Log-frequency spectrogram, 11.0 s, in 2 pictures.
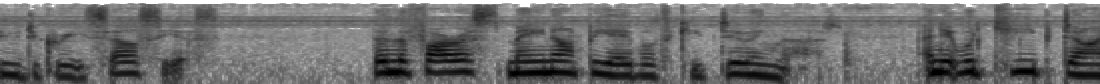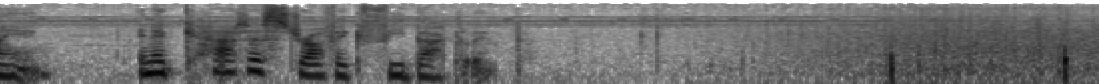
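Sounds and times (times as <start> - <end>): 
speech: 0.0 - 1.2, 1.8 - 8.2
rain in the Amazon forest: 0.0 - 10.9
louder sharper raindrops landing: 8.3 - 10.9.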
